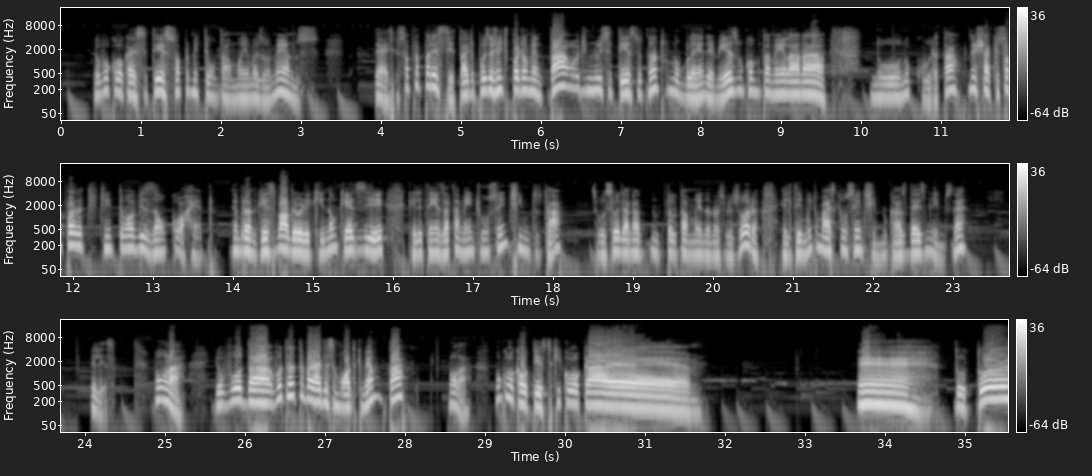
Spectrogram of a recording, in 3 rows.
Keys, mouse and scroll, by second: 0.6-3.7 drag, 10.1-11.0 middle drag, 11.0 click, 12.1 click, 13.2-16.4 middle drag, 17.9 scroll down 2, 19.3 click, 19.8-21.4 scroll down 2, 21.4-23.7 scroll down 1, 23.7 click, 24.4-26.2 scroll up 1, 26.2-27.3 scroll up 1, 27.3-28.9 scroll up 1, 28.9 Tab, 29.9 BackSpace, 34.2 shift+d, 34.4 r.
